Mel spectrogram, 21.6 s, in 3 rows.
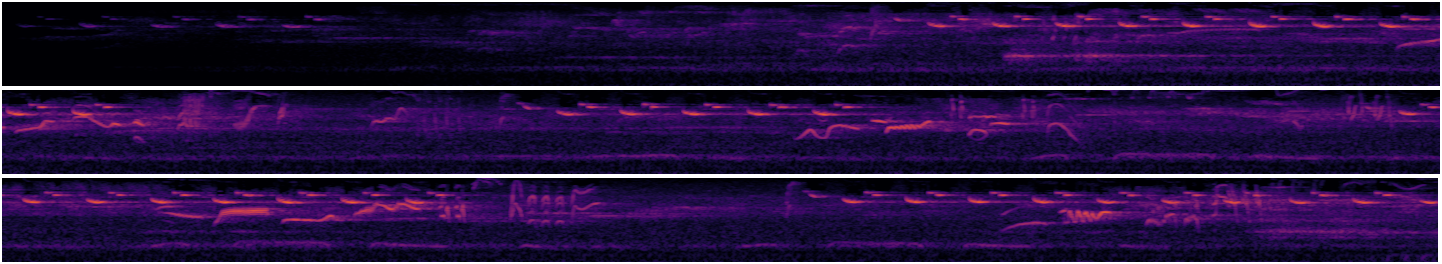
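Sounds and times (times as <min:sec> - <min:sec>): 
great tit singing: 0:04.2 - 0:08.6, 0:09.7 - 0:21.5.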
